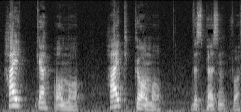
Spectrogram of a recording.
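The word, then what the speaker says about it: haec: this person or we can say haika or hike como this person for a female so notice that the k of hick is doubled and the h of homo disappears in this case hick como hike como and then we have an accusative hunk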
